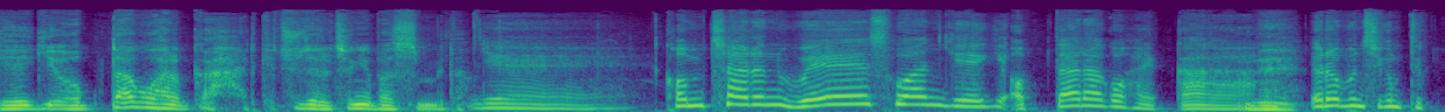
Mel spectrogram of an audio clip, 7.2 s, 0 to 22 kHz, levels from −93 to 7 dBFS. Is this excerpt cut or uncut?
uncut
